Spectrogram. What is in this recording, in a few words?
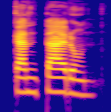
"cantaron", spanish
